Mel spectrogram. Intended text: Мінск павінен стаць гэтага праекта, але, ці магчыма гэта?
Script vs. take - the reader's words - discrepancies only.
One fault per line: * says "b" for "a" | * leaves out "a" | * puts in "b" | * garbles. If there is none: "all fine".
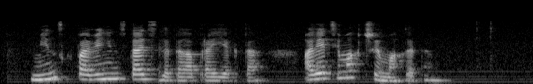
all fine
